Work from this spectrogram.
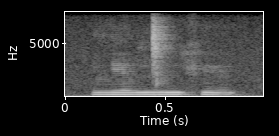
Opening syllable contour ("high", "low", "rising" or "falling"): high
